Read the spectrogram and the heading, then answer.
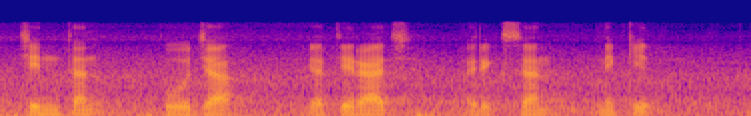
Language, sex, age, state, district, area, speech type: Kannada, male, 18-30, Karnataka, Shimoga, rural, spontaneous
